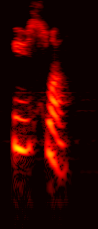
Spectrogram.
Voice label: "eut soin", French

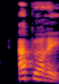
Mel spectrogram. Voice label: "Apeuré", French

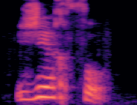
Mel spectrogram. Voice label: "gerfaut", French

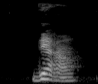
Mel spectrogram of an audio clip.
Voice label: "Dairain", French

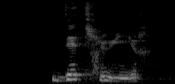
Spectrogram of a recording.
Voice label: "detruire", French; to destroy

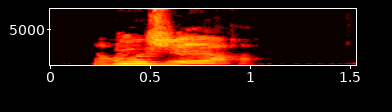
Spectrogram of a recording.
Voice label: "rongeur", French; rodent

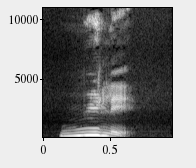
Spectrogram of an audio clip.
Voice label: "mulet", French

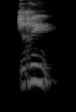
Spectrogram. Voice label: "dru", French; thick

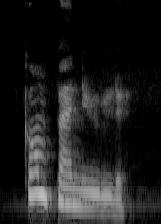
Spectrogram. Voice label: "campanules", French

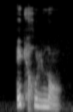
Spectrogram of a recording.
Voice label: "écroulement", French

